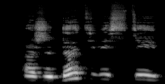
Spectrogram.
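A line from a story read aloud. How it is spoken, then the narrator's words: Moaned. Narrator (Russian): простонал доктор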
